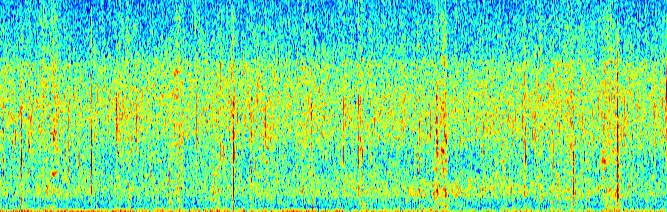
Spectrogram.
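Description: Scattered light clicks and rustles as a plastic hand pump, its hose and a nylon carry bag are handled and packed. Behind them runs a steady splashing wash from a pond fountain, with a low rumble.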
